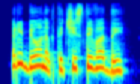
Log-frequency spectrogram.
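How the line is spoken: Laughing. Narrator (Russian): рассмеялась я

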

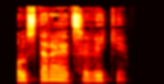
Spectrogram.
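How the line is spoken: Quiet. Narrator (Russian): тихо произнес Александр

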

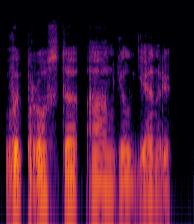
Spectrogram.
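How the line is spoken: Tender woman. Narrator (Russian): нежно сказала она

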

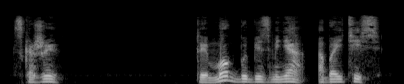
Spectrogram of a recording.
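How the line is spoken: Quiet. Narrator (Russian): произнес тихо

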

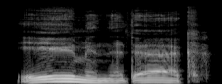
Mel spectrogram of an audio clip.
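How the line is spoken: Grim, smiling. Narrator (Russian): мрачно улыбнулся Мамри

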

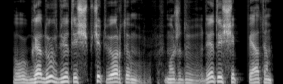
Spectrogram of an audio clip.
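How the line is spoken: Uncertain, drawn out. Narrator (Russian): неуверенно протянул Виджей

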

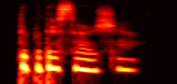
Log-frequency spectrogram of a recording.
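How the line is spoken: Whispering. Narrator (Russian): шепнул Леха

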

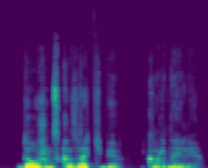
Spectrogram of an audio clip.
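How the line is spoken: Calmer. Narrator (Russian): уже более спокойно произнес он

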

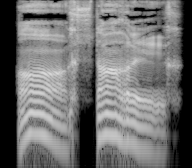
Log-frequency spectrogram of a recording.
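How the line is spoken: Thoughtful drawl, moneylender. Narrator (Russian): протянул ростовщик задумчиво

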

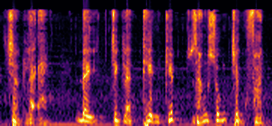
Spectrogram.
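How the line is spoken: Trembling voice. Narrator (Vietnamese): Thầy Lương ... miệng của ông run rẩy nói

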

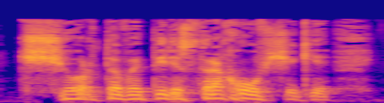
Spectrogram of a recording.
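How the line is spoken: Quiet cursing. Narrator (Russian): тихо выругалась Регина

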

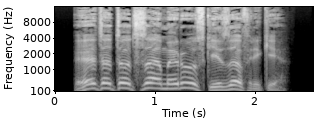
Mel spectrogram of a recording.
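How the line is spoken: Loud. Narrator (Russian): громко произнес Штейгер

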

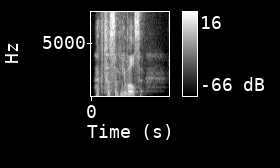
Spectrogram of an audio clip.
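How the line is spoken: Noisy exhale, fake laugh. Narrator (Russian): шумно выдохнул Варинг и снова притворно рассмеялся

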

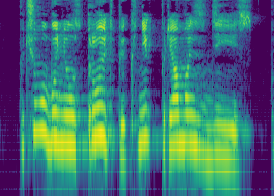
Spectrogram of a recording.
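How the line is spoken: Moaning. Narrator (Russian): простонала

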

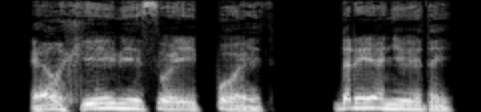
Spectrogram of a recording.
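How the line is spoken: Big man growling. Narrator (Russian): рыкнул здоровяк

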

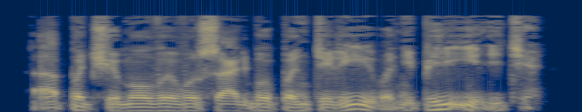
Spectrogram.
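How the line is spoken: Deep bass voice. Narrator (Russian): пробасил Виктор Давидович

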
